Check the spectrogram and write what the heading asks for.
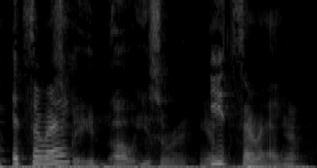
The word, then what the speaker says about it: Issa Rae: Oh, Issa Rae. Yeah. Issa Rae. Yeah. Issa. Itza. Like Issa, like pizza.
